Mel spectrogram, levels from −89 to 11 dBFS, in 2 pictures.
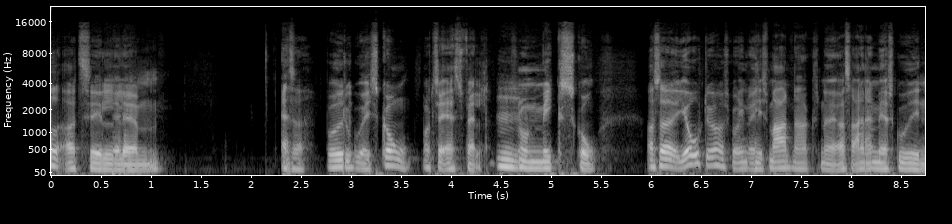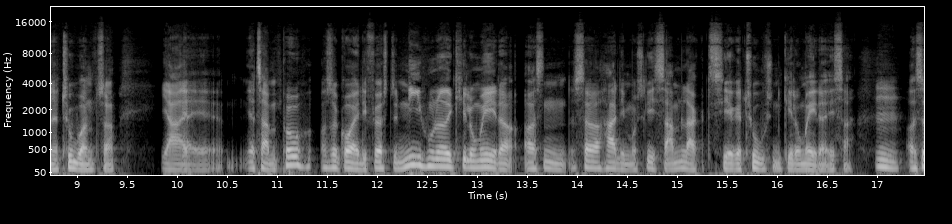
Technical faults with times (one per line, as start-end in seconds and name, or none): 0.61-0.74 frames out of order
2.91-3.08 frames out of order
6.87-7.09 frames out of order
8.07-8.22 frames out of order
10.05-10.18 frames out of order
